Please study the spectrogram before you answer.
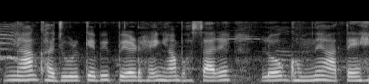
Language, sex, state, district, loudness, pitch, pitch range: Hindi, female, Maharashtra, Sindhudurg, -16 LUFS, 185 Hz, 180-200 Hz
